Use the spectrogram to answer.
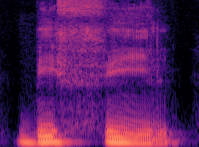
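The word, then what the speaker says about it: Wie viel: জিজ্ঞেস কিভাবে জিজ্ঞেস করব বি ফিল এটা হচ্ছে যেহেতু ডব্লিউ আছে ডব্লিউ কে ভে এর মত আর ভে কে আমরা আও এর মত উচ্চারণ করি ওই জন্য বলবো হচ্ছে কি বি ফিল হাউ মাচ আচ্ছা এবার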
